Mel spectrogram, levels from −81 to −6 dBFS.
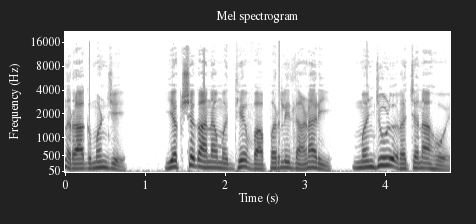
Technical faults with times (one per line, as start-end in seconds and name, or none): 0.31 bit error spike
1.74 bit error spike
2.68 bit error spike
3.78 bit error spike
